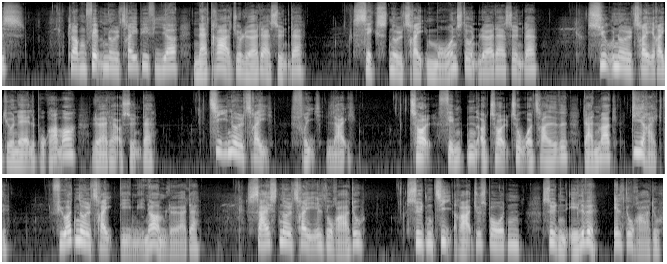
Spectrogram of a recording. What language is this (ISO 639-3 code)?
dan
